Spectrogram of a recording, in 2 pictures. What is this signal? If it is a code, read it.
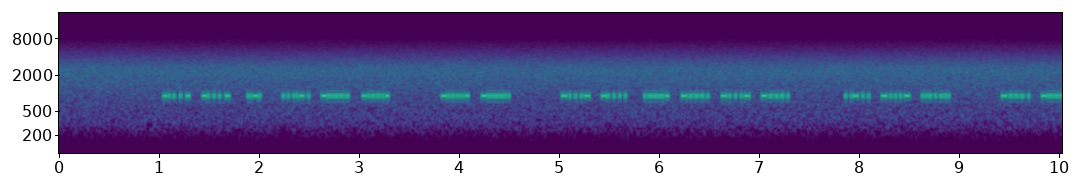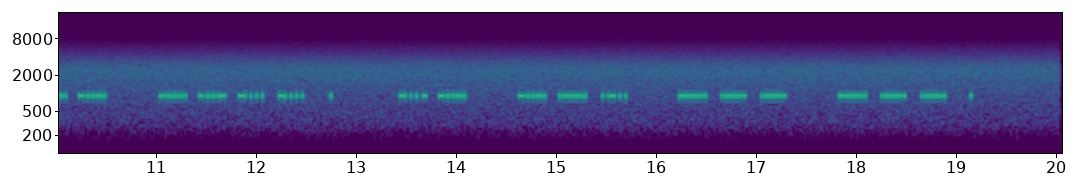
Hellschreiber (Feld-Hell, 122.5 baud), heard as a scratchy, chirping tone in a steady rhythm, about 900 Hz, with radio static. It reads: VU1JBO DE HL9PHP TNX FER CALL. UR RST 599 599.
